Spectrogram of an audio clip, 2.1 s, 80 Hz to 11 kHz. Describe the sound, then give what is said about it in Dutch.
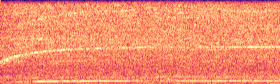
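A household vacuum cleaner runs with a loud, steady motor whine over a broad airy rush. Its pitch climbs briefly at the start, then holds level. “Dat was de stofzuiger die niet tot 1400 watt kon.”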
